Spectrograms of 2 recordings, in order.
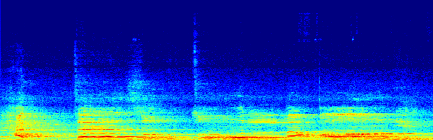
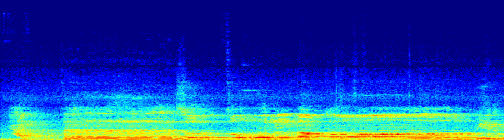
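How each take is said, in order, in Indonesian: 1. Vokalnya hanya dibaca dua harakat. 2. Vokalnya dipanjangkan terlalu lama. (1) "Maksudnya cuman hatta zurtumul maqabir" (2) "Salah. Kelebihan, kepanjangan"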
